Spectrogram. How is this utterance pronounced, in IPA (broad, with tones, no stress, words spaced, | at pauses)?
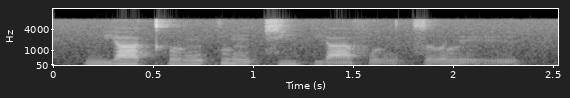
mjä˧˥kʰɤ˧˥ŋkʊ˥˧ŋ t͡ɕi˥˩pjä˧˥ fɤ̰˨˩ŋt͡sɤ˧˥lḛ˨˩˦ɪ̯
